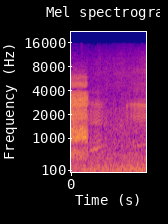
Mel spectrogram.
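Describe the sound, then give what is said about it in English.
A sheep aboard a ship lets out a single short, loud bleat right at the start, then fades into a quieter, faintly wavering tail over low background noise. “We need to get the sheep to stand in the middle of the ship.”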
